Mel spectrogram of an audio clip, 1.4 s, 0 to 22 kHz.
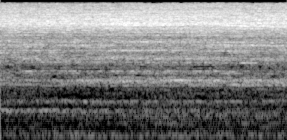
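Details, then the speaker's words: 2008 Jeep Wrangler 3.8, cylinder 1 misfiring (P0300/P0301): cylinder pressurised, steady unbroken hiss of escaping air; no compression in cylinder 1, head removal planned, valve seats suspected. "no deja el aire aquí no hay compresión desde el cilindro uno no tiene compresión"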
